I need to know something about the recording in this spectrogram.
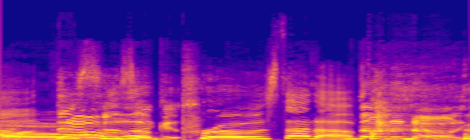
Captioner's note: laughing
